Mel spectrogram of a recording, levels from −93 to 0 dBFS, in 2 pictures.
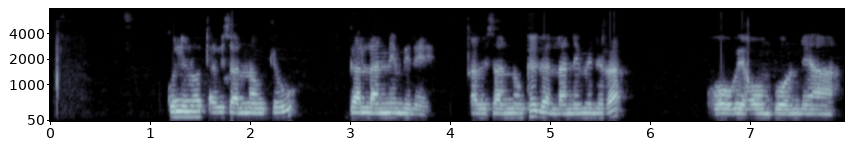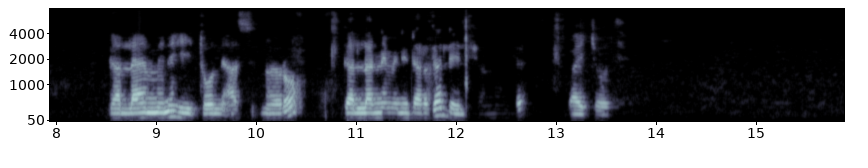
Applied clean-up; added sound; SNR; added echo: none; none; none; none.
